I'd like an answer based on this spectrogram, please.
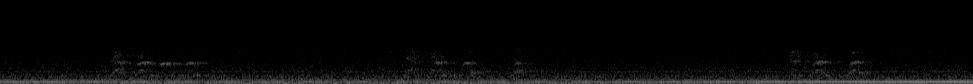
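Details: A neighbour's dog barking at night outside a window, the barking having gone on from 1:30 am toward 3 am; three separate bursts of short, harmonic yaps in quick clusters, spaced a few seconds apart, over a loud, steady low hum.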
